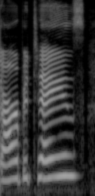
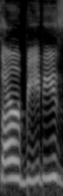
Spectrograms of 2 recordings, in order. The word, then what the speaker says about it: Arbites: I don't give a if other people say it should be arbites. Games Workshop themselves says it's Arbides and their official pronunciation guide.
